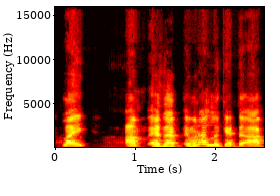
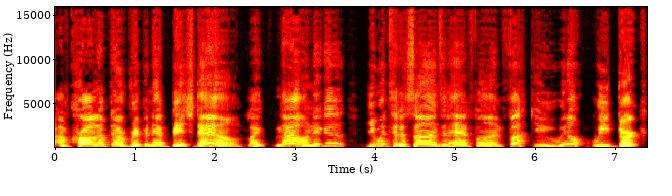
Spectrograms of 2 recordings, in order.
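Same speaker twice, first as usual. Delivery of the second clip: higher-pitched, mock-indignant fan rant; outraged fan talk; 6 semitones higher than usual. Acting a Dallas fan objecting to a banner, mock outrage. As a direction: protest like a fan who feels betrayed. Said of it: "that's fan talk".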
